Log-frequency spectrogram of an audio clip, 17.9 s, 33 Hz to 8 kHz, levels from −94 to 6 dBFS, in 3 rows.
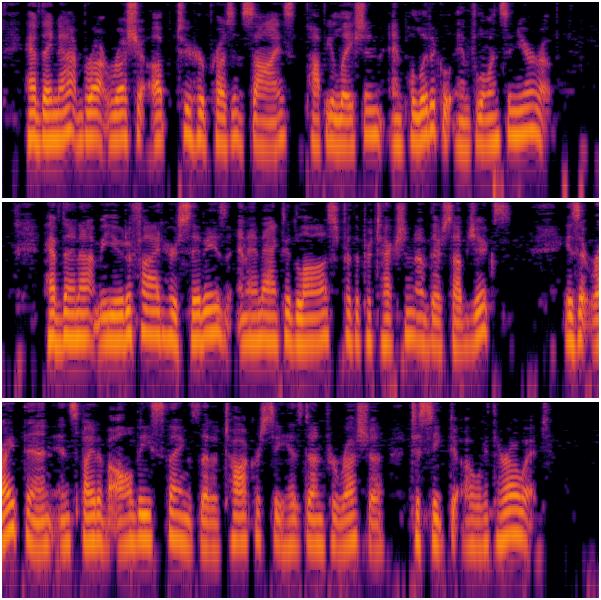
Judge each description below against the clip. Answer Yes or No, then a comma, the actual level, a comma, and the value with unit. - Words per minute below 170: No, average, 175 wpm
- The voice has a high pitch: No, medium, 165 Hz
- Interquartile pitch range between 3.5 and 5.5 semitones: No, average, 2.8 semitones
